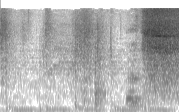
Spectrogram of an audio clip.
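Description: Quiet background music with a steady low hum underneath, and a short hiss near the end.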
